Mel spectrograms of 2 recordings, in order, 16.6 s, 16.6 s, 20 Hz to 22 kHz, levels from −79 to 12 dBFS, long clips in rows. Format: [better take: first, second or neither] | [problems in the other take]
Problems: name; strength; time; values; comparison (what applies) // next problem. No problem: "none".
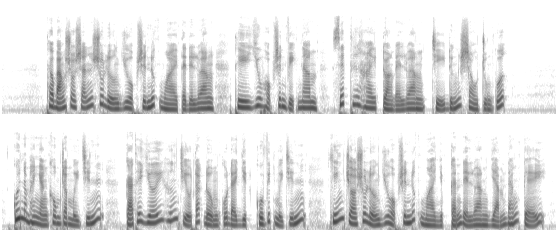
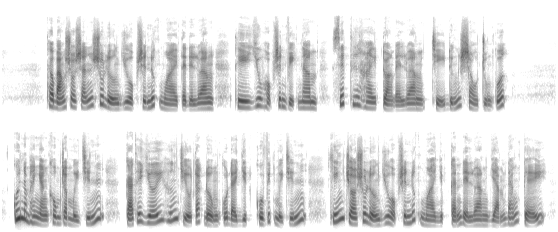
first | thin; very; fading below 350 Hz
